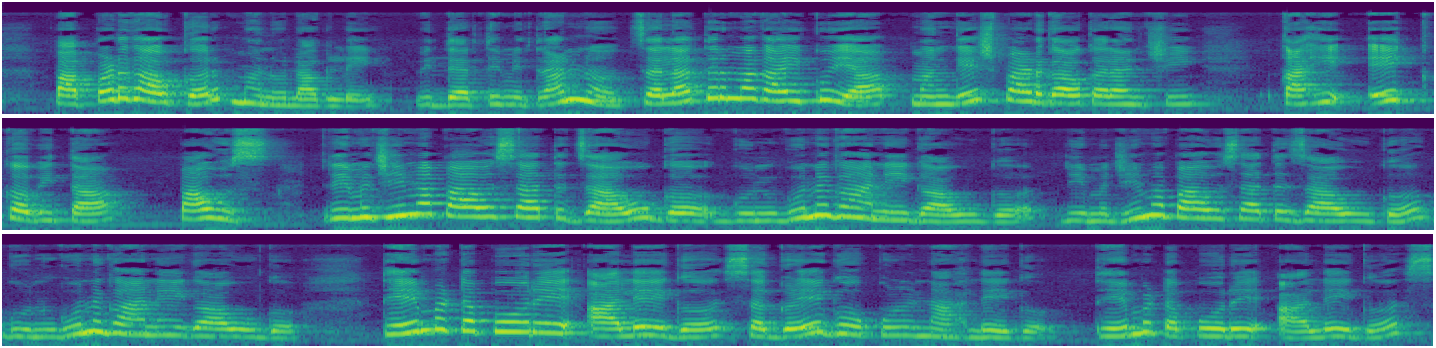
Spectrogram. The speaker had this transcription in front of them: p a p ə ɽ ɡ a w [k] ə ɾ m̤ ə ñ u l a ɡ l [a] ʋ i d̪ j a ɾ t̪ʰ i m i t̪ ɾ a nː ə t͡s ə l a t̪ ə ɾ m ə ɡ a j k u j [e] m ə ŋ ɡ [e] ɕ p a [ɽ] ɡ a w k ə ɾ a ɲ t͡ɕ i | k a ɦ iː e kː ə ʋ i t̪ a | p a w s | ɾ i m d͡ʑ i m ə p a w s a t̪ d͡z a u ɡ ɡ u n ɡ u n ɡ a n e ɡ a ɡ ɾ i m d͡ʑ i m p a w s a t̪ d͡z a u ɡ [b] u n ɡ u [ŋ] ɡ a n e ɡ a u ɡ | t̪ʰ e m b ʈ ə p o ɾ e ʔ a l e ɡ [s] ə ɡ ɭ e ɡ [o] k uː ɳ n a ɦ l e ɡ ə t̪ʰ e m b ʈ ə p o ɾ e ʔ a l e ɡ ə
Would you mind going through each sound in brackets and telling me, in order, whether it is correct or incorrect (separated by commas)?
correct, incorrect, incorrect, correct, correct, incorrect, incorrect, correct, correct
